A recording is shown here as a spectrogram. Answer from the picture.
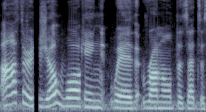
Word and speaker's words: Rzzzozzznald: And so, Jesus, Ronald, the Zed is silent, leads you out of the house, and he sort of starts to spurt you down the streets.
